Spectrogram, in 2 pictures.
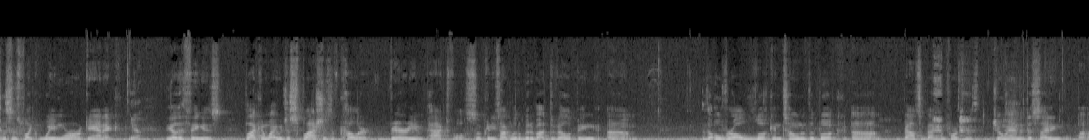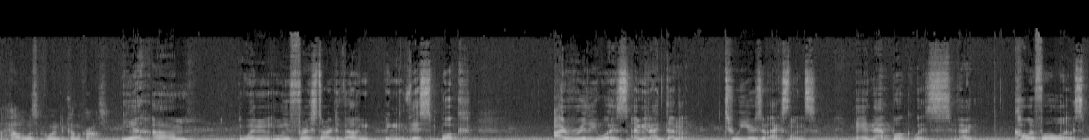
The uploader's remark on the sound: LIVE from SDCC '23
